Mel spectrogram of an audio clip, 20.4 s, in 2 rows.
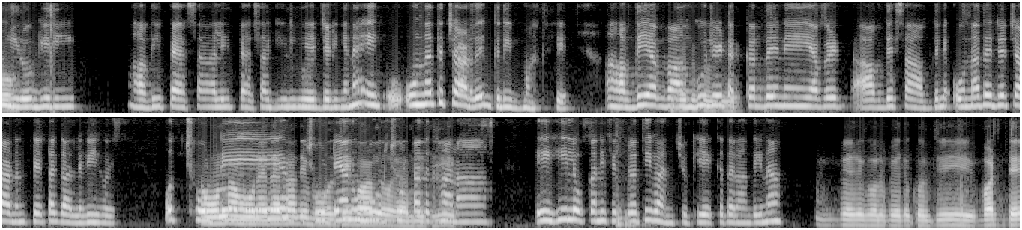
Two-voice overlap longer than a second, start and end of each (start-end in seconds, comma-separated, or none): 13.2-14.7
